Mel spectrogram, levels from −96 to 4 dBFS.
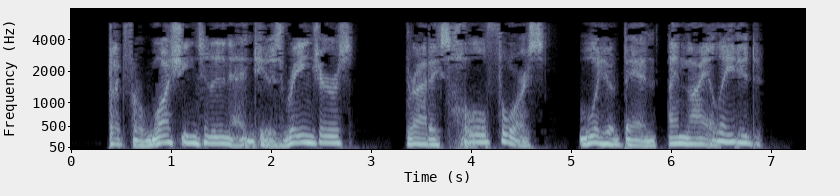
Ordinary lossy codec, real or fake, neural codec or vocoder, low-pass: MP3, 24 kbps; fake; codec, 16 kHz, 1 kbps, FunCodec, trained on LibriTTS, 50 frames a second; 7.2 kHz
